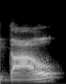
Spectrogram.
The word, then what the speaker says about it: Tao: is it danielle is it the town is pronouncing depending on where you ask you guys likely differ it's technically dao which some people when you say it will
